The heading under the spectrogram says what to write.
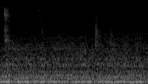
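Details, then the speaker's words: Maytag Bravos XL dryer after replacing the bad idler pulley that caused squeaking. A smooth, even drum hum with no squeal or chirp: normal dryer running. "on. No more squealing. My wife's smiling behind the camera. And so am I."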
